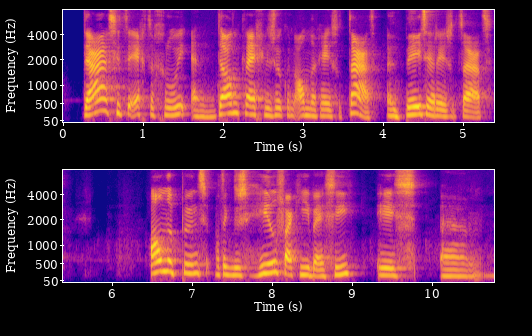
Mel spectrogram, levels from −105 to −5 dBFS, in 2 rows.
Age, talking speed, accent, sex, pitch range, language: 30-49, 155 wpm, Dutch, female, 175-215 Hz, Dutch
